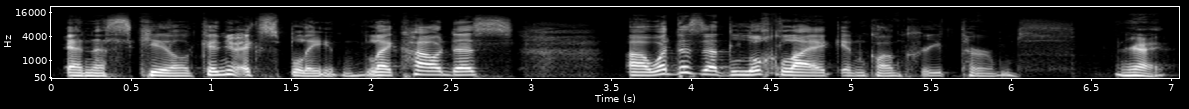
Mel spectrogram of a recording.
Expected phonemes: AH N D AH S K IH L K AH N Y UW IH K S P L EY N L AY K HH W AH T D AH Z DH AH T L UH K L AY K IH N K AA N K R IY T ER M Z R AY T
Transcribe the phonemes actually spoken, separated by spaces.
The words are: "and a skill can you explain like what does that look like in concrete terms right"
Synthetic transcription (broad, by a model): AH N AH S K IH L K AH N Y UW IH K S P L EY N L AY K HH W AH T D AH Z DH AH T L UH K L AY K IH N K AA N K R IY T ER M S R AY T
